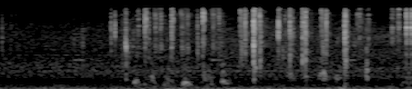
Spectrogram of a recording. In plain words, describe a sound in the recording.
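A pistol's metal parts click and clatter as it is handled.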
